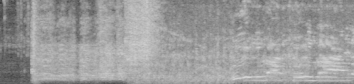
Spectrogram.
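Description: Starter spins briefly and the engine catches on the first crank, settling into a steady, even run; starts cleanly.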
